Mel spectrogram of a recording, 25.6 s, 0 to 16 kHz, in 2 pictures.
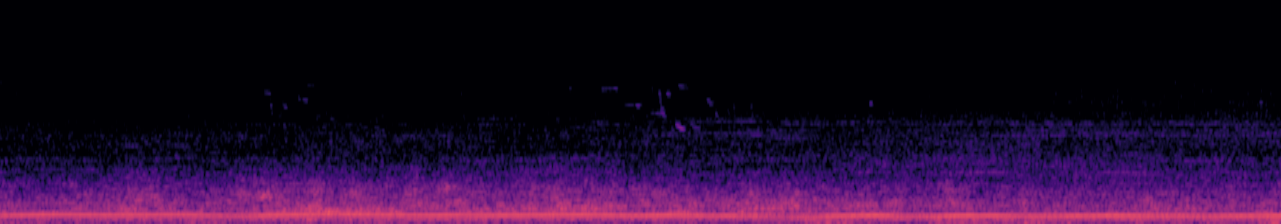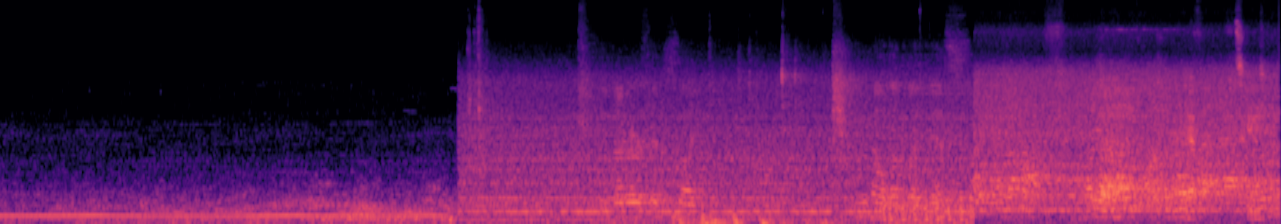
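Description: A steady, slightly wavering low engine hum from distant military vehicles driving in a column. About 17 seconds in it cuts off suddenly, giving way to a louder room sound with a steady fan-like hum, scattered clicks and voices near the end.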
